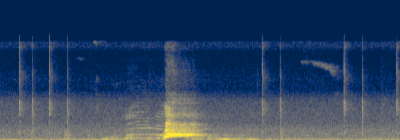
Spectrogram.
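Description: A single loud vocal call about a second and a half in, its pitch rising into the peak and sliding down after, with a few faint clicks around it.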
